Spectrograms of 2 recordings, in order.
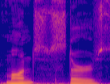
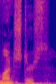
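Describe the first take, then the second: First: The middle consonant sounds like a plain s. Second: The middle consonant sounds like sh. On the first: The speaker calls it right. "got it" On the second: The speaker calls it wrong. "I don't know why you're putting an S and an H in the middle of the word"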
